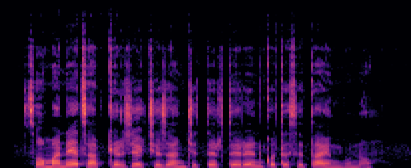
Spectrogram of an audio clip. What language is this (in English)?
Kalenjin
